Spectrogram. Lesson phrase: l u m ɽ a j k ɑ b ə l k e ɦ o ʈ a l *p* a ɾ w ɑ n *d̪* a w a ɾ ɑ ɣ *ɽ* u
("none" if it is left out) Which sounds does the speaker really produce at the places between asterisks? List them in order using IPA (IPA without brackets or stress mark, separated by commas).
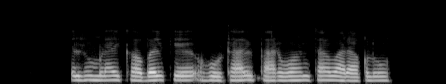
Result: p, t̪, l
